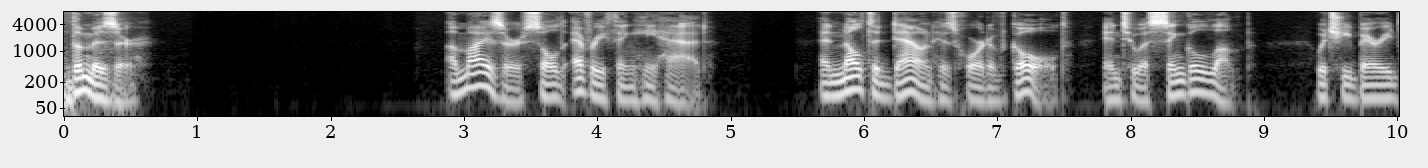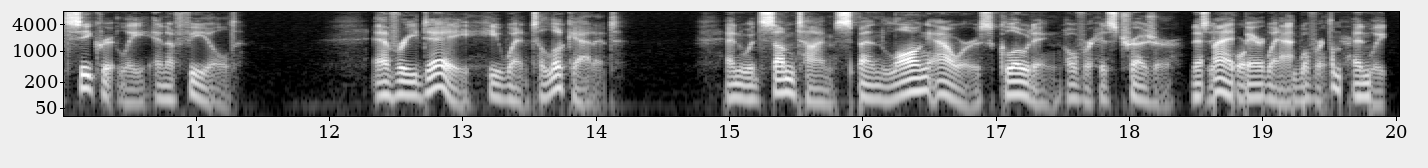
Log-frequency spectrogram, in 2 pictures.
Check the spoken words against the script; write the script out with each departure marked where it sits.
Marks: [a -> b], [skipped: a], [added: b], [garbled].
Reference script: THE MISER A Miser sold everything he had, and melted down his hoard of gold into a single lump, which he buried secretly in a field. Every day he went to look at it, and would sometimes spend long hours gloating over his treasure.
THE MISER A Miser sold everything he had, and melted down his hoard of gold into a single lump, which he buried secretly in a field. Every day he went to look at it, and would sometimes spend long hours gloating over his treasure. [garbled]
